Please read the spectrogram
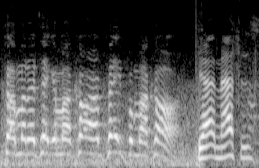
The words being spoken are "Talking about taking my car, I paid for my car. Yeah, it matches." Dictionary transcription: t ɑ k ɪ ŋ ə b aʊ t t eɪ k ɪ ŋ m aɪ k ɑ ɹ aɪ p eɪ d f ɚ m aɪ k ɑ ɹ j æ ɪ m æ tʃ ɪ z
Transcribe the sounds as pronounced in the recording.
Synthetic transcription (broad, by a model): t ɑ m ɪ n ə ɪ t t eɪ k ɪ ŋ m aɪ k ɑ ɹ p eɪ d f ɚ m aɪ k ɑ ɹ j æ m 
